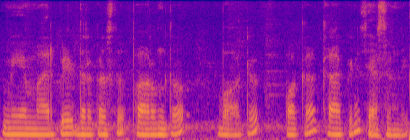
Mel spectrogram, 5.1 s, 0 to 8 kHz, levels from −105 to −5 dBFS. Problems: low volume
